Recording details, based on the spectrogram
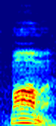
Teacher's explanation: First one is first tone, which is a high, even pitch. The second one's neutral tone.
